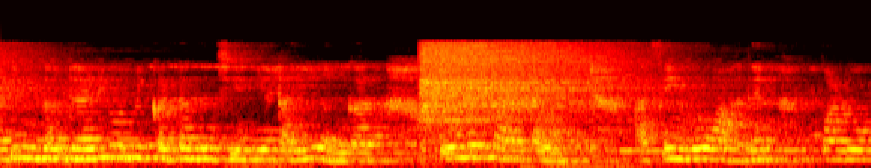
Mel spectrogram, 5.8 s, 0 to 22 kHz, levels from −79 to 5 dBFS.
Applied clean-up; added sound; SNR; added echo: none; Hi-hat; 7 dB; reverberation time 1.3 s.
